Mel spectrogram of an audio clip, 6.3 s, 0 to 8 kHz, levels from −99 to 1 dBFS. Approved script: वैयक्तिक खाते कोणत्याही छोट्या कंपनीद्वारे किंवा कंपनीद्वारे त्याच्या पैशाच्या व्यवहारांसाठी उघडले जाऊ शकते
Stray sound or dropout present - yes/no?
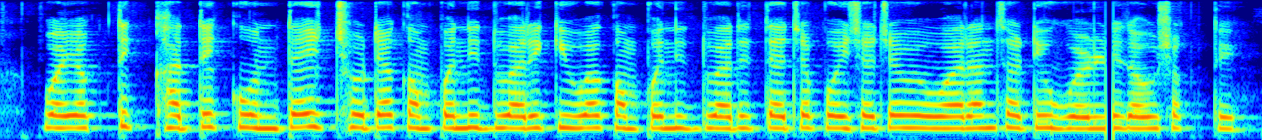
yes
